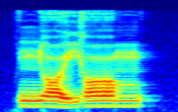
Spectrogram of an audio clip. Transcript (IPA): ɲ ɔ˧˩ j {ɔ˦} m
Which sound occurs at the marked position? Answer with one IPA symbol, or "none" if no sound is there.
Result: ɔ˦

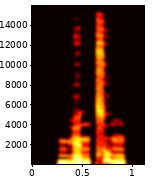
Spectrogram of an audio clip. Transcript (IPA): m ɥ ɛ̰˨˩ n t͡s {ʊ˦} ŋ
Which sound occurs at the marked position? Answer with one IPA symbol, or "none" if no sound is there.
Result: ʊ˥˨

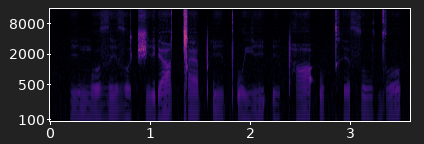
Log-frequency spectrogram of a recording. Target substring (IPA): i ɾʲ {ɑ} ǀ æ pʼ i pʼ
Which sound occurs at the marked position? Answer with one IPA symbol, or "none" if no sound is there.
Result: ɑ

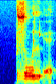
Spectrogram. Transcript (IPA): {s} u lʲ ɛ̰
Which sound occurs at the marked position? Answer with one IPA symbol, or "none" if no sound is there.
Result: z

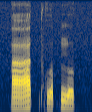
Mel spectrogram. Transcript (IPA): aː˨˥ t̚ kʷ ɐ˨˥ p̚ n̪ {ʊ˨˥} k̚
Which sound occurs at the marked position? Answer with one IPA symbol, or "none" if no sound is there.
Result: ʊ˧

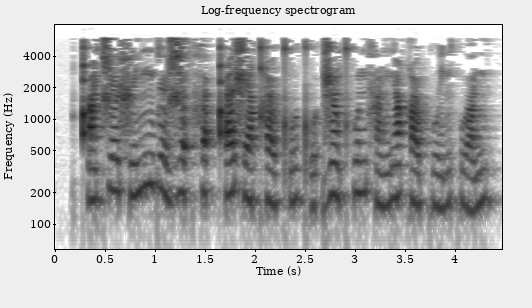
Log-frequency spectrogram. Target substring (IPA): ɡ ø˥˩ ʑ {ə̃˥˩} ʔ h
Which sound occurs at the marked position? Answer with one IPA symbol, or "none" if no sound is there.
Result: ə˥˩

